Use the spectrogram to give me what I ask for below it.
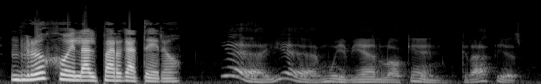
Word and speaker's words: Rojo el Alpargatero: to say it myself, I'm going to say it, Rocco Al, the middle part gets me, Pargatero. Let's see if I've said it right. Rojo el alpargatero.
